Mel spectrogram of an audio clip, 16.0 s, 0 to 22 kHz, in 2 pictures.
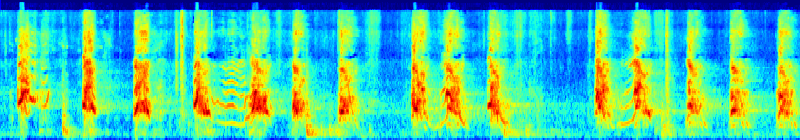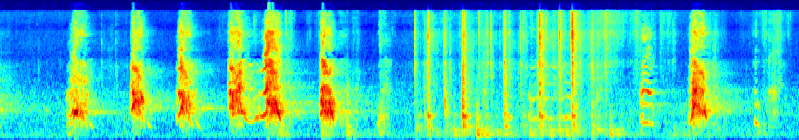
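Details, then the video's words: Boston Terrier aged 18 months barking frantically at a snow shovel, iPhone recording; a long, dense run of rapid barks, several per second, with brief yips and a scraping clatter near the end. "Boston Terrier Dog Barking At A Shovel"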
